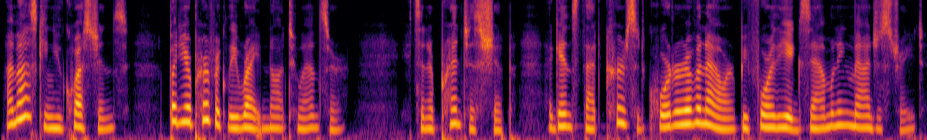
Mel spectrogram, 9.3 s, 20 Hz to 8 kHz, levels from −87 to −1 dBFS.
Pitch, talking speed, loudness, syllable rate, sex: 220 Hz, 160 wpm, -19 LUFS, 5.8 syllables/s, female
